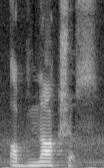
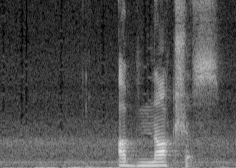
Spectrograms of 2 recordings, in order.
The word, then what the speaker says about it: obnoxious: syllables of noxious and the stress is on the second syllable so obnoxious obnoxious so listen to that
